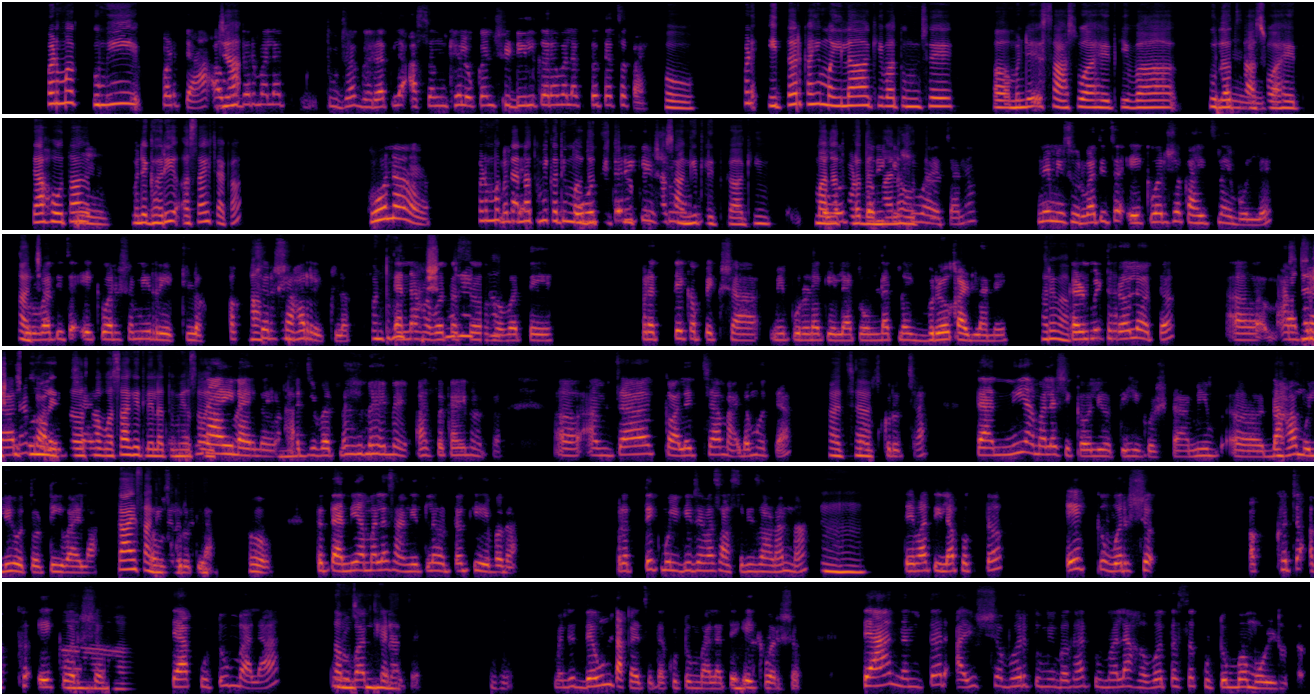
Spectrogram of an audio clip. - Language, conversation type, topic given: Marathi, podcast, कुटुंबाच्या अपेक्षांना सामोरे जाताना तू काय करशील?
- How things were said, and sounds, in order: other background noise; tapping; surprised: "बापरे! पण तुम्ही वर्षभर रेटलं?"; unintelligible speech; laughing while speaking: "नाही, नाही, नाही असं काही नव्हतं"; chuckle; unintelligible speech; in English: "मोल्ड"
